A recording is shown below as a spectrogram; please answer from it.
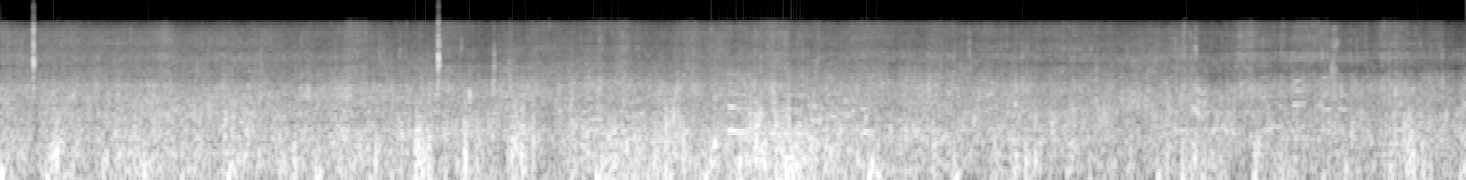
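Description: Steady, loud rush of a geothermal steam vent jetting steam, with wind buffeting the microphone.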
